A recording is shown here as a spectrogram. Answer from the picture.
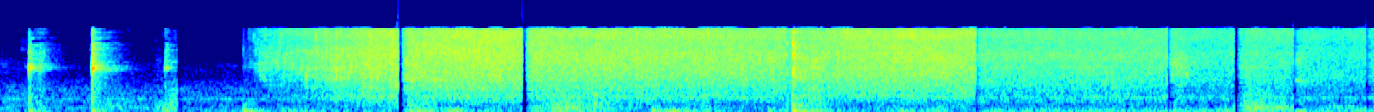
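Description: A metal spatula clicks against a wok a few times. About two seconds in, a loud sizzle starts as blanched lablab bean pods go into hot lard with dried chillies and are stir-fried. The sizzle eases a little about seven seconds in.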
